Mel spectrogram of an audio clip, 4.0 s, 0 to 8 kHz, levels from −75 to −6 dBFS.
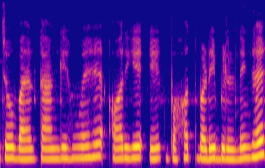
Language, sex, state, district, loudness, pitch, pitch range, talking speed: Hindi, female, Uttar Pradesh, Lucknow, -17 LUFS, 190 Hz, 180-195 Hz, 180 wpm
